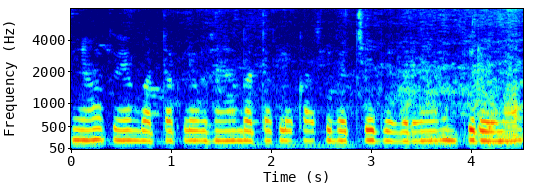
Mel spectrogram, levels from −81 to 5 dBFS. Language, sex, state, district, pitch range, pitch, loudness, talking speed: Hindi, female, Uttar Pradesh, Jalaun, 205-215 Hz, 210 Hz, -18 LUFS, 225 wpm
